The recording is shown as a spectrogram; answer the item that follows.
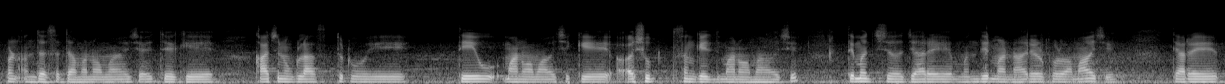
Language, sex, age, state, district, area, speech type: Gujarati, male, 18-30, Gujarat, Ahmedabad, urban, spontaneous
